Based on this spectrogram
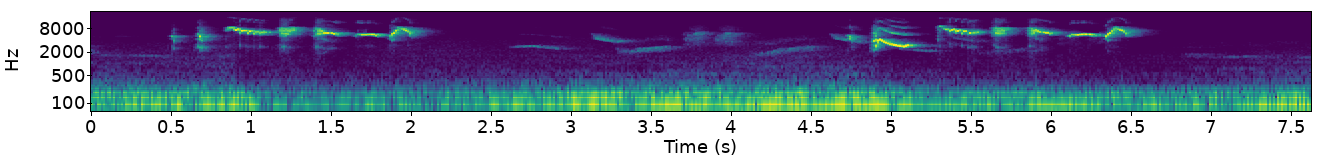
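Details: Orange-headed thrush, a caged bird, singing continuously as a training and therapy sound for other caged birds; bursts of high whistled and sharp chattering phrases, then softer lower slurred notes, then another loud burst, over a low steady hum.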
